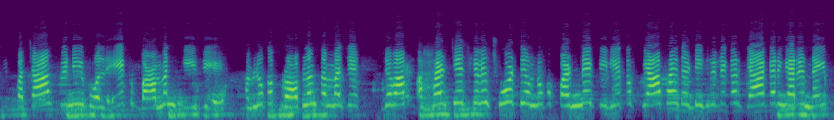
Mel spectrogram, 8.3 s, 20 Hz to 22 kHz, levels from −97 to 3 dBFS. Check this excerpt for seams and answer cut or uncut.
uncut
